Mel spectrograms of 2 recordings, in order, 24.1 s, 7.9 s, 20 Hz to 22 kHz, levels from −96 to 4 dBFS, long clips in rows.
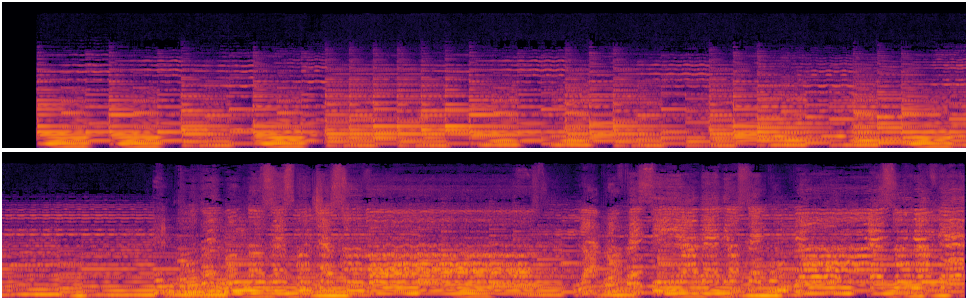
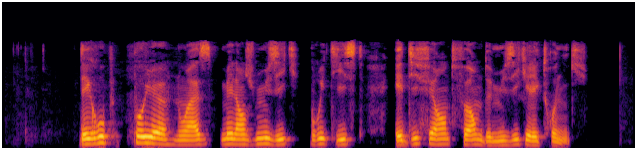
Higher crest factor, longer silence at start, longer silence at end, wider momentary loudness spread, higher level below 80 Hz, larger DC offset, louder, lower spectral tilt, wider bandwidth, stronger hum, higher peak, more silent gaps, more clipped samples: about the same, 14 dB vs 16 dB; second, 0.45 s vs 1 s; second, 0 s vs 0.65 s; second, 8 LU vs 11 LU; first, -42 dBFS vs -56 dBFS; neither; second, -22 LUFS vs -16 LUFS; first, -6.5 dB/octave vs -5 dB/octave; first, 16 kHz vs 7.6 kHz; neither; second, -8 dBFS vs -2 dBFS; second, none vs 3.79-3.86 s; neither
